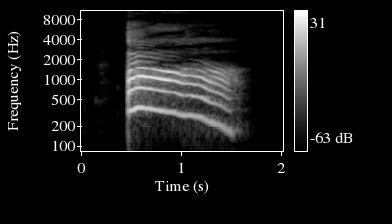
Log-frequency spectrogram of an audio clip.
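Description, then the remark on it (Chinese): A single loud, voiced cry of pain, about a second long, starting high and strained and sliding steadily downward in pitch before cutting off. A storyteller voices the queen's scream as a lump of mud with a sharp stone strikes her eye and she falls to the ground; silence surrounds it. “一声惨叫，一个屁股墩儿啊就坐地上了。”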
